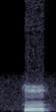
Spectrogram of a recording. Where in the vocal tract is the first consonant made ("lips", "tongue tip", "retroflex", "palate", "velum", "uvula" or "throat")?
velum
